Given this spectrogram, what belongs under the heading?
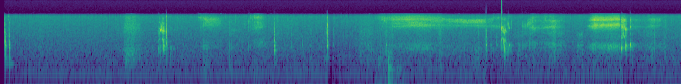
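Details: Brief, sharp clicks and catches at irregular intervals over faint sniffing and room noise: hiccups.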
